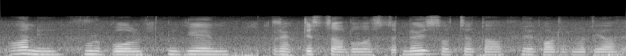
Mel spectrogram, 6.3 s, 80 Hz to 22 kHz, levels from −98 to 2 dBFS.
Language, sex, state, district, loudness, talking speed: Marathi, female, Maharashtra, Chandrapur, -22 LUFS, 105 wpm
